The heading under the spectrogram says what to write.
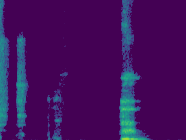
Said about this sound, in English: stupid sneeze.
